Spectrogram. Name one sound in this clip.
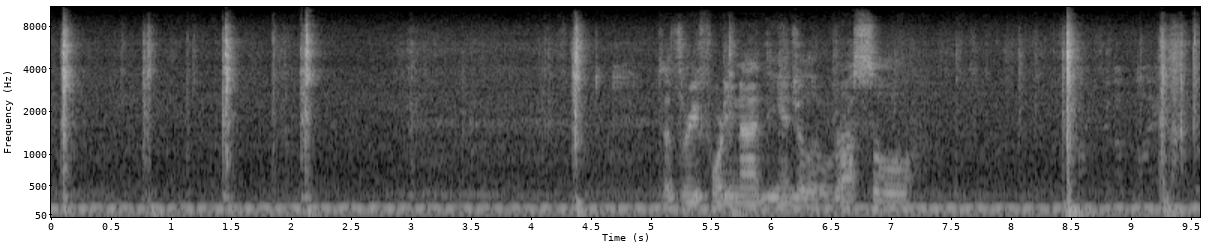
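Trading cards flick and tap as they are shuffled by hand.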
